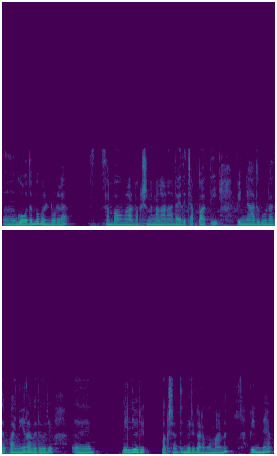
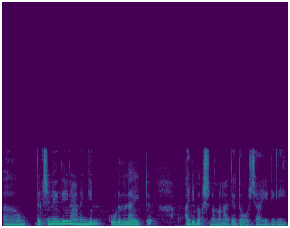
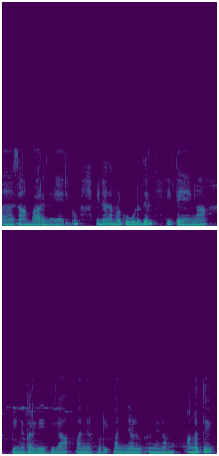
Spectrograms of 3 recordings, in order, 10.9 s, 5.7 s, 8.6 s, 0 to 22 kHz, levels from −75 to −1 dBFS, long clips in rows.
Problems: low volume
